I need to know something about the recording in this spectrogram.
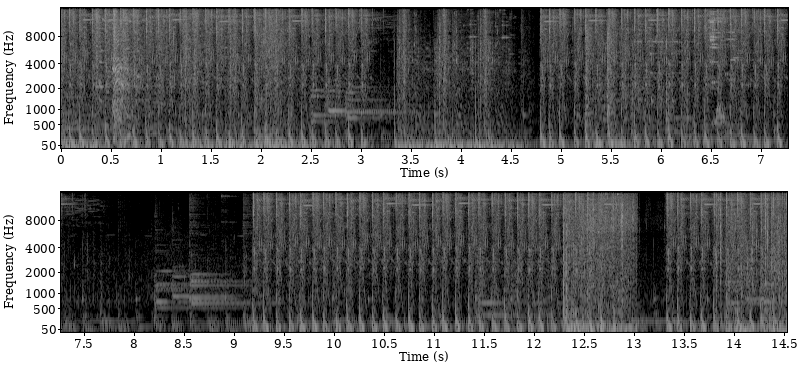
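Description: Shots from a game weapon zap and burst in quick bursts.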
